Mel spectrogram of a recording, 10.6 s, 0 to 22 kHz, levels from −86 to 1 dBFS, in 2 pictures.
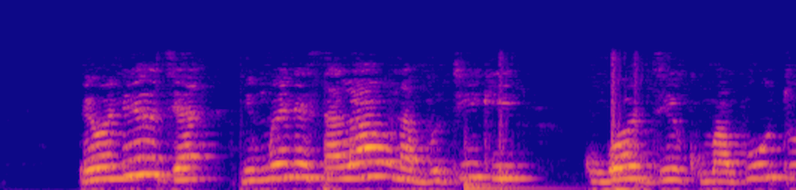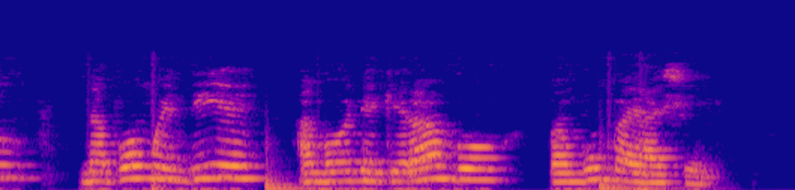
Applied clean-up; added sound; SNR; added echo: none; Bass drum; 12 dB; reverberation time 0.3 s.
